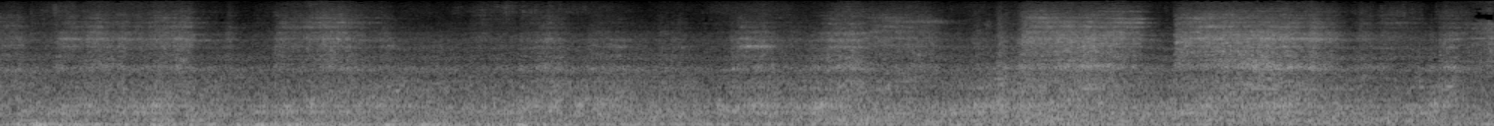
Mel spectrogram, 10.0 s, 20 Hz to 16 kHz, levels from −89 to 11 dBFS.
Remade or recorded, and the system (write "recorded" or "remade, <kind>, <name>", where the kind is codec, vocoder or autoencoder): recorded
